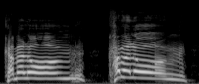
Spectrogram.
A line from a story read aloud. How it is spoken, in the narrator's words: he shouted from the dark hole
